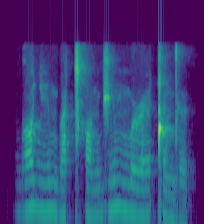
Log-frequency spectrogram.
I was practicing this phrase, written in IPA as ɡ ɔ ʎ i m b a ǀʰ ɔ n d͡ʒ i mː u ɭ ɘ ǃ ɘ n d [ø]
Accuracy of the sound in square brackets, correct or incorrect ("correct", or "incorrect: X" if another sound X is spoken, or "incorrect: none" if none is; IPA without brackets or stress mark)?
incorrect: ɘ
